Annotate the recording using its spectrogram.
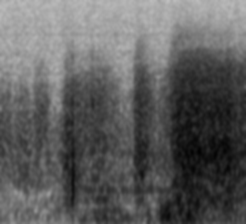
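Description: A rake scrapes through dry leaves.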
